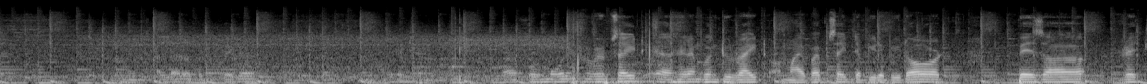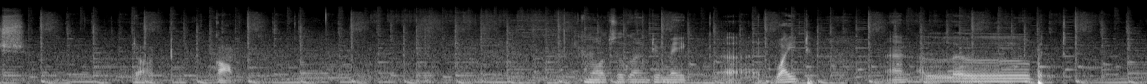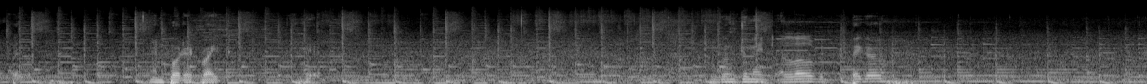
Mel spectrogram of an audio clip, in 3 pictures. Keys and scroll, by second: 6.5 w, 8.4-9.8 typing, 11.1-14.3 typing.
